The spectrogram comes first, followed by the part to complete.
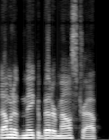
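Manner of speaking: ordinary talk, nothing marked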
